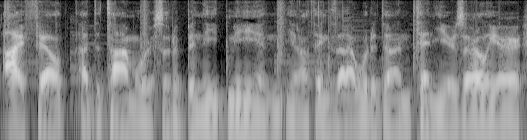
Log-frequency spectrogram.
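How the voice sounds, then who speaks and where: A man's voice: on the low side, level tone, moderate pace, a little mellow, faint music behind. A man in his thirties from Canada, chatting casually as a podcast guest with a loose, rambling manner and many fillers, on a close studio mic in a small home room. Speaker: podcast guest, sports videographer. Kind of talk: casual interview chat. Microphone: studio microphone on a boom, close.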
